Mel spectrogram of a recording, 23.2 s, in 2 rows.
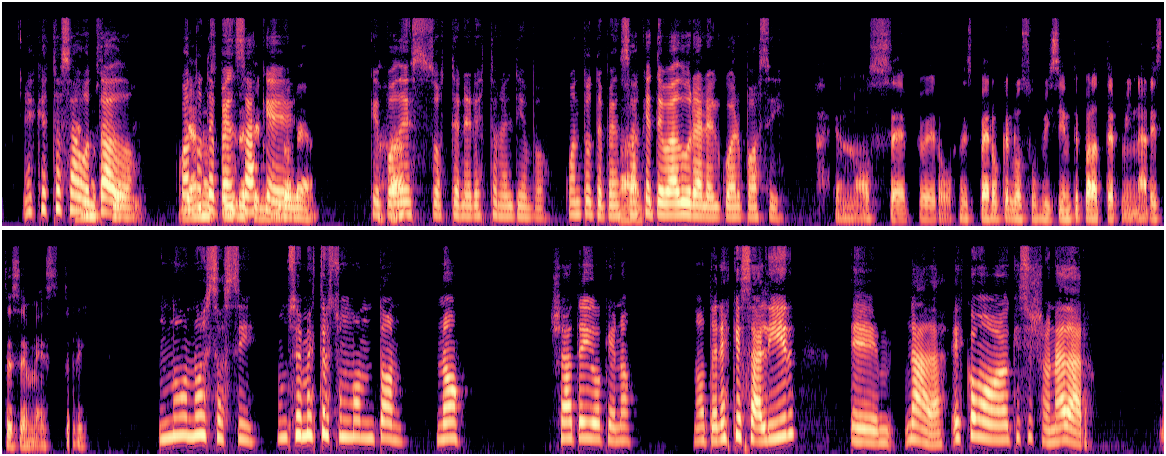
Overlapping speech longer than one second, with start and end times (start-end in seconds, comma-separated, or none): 0.7-3.0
